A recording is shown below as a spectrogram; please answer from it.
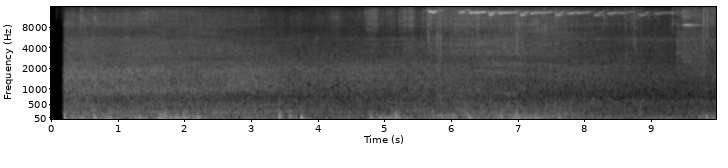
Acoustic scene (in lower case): street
